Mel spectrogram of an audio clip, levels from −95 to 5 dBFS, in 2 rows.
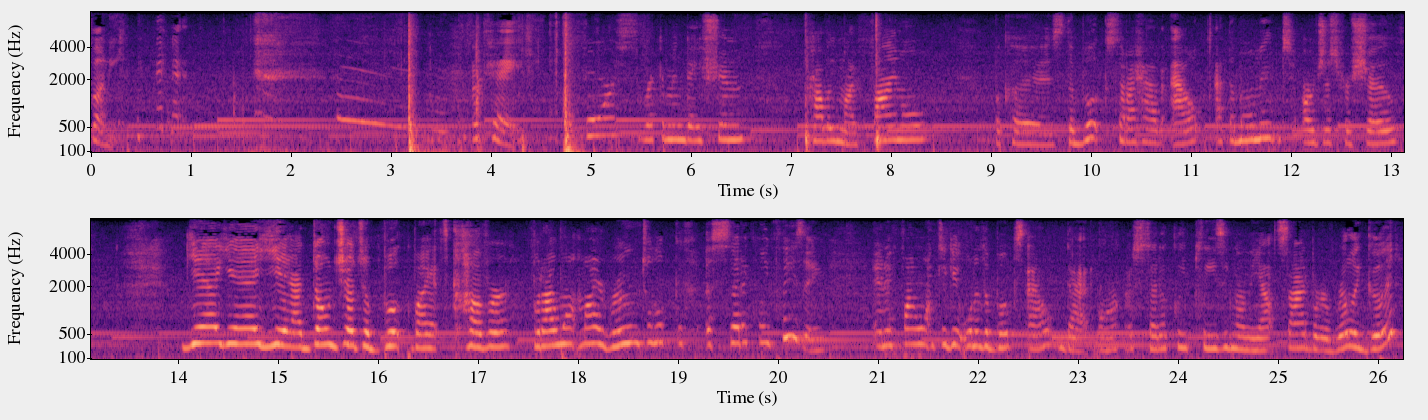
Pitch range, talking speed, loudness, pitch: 230-295 Hz, 140 wpm, -24 LUFS, 265 Hz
